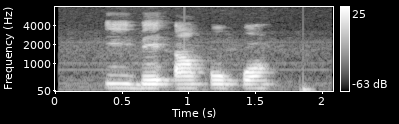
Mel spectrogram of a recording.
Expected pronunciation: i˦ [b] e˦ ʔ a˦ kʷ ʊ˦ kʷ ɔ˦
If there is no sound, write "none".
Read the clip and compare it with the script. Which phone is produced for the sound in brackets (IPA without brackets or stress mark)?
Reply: b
